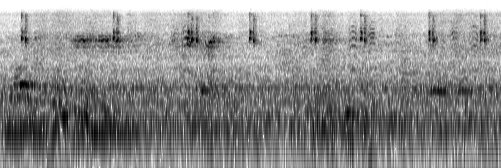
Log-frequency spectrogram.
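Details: Repeated short, high finch chirps, some as doubled notes, come roughly every half second to second, over a steady background hum.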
